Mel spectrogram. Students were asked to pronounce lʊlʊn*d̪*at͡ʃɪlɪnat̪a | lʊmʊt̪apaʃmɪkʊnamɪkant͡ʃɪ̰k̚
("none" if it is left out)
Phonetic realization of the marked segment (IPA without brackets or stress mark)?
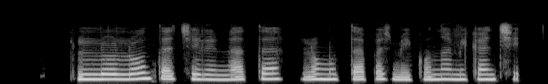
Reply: t̪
